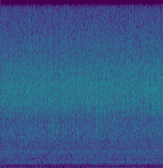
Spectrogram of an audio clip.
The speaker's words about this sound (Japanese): それにさ、水の流れる音ってなんか良くない？ほら、なんかこう癒されるパワー感じない？こういうのがマイナスイオンってやつだよ。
